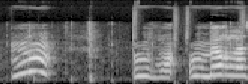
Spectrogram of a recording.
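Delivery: high, loud cry of alarm; alarmed shout. Real, not acted. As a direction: yell no in sudden panic. About to die.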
